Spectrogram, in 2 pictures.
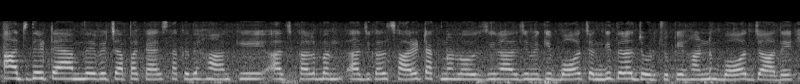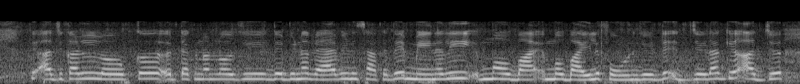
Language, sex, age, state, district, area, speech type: Punjabi, female, 18-30, Punjab, Barnala, urban, spontaneous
